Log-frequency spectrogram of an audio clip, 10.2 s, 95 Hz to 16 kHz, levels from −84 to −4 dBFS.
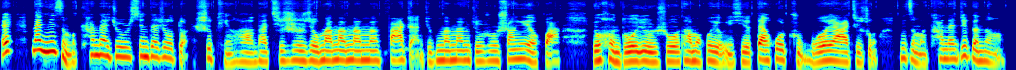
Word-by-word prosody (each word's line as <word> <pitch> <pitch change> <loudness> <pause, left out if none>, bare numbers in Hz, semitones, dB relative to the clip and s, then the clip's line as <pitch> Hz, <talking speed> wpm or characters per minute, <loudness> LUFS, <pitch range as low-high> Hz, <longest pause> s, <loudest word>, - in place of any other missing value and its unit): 诶， 365 - +8 0.2
那 430 0 +7
你 385 -1 +8
怎 - - 0
么 - - -5
看 295 0 -1
待 290 -2 +4
就 260 -1 0
现 260 +2 0
在 260 -2 0
这 250 - -2
个 235 - -2
短 - - -5
视 230 - -5
频 165 -4 -11
哈， 175 -1 -5
它 185 0 -3
其 195 +2 -8
实 195 0 -3
就 190 -1 0
慢 200 0 +2
慢 200 -1 +2
慢 200 -1 +1
慢 200 -1 -1
发 200 +1 0
展， - - -9
就 175 - -9
慢 200 0 0
慢 205 0 -1
就 185 - -3
是 - - -10
说 195 0 -3
商 215 +3 -2
业 205 -6 0
化， 180 +1 -1 0.3
有 195 +1 +4
很 210 -5 0
多 185 +2 +5
就 190 0 +4
是 175 - +2
说 185 +2 +1
它 190 0 -1
们 185 -1 0
会 195 0 0
有 175 -4 0
一 - - -3
些 175 0 -2
带 205 - +5
货 220 0 +1
主 - - -7
播 185 0 +1
呀 190 -3 +5
这 175 -1 -7
种， - - -10 0.2
你 235 - -4
怎 215 -4 -4
么 155 -2 -5
看 225 +7 -6
待 220 - -1
这 280 +6 -2
个 230 - +1
呢？ 185 -3 -5
200 Hz, 365 characters per minute, -20 LUFS, 185-220 Hz, 0.3 s, 诶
